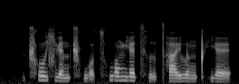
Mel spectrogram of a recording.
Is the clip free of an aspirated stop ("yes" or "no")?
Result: no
